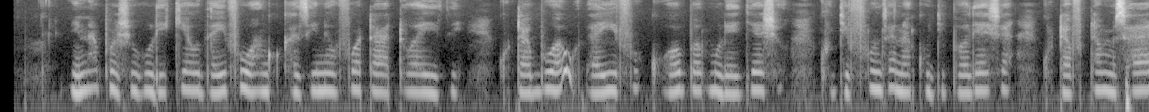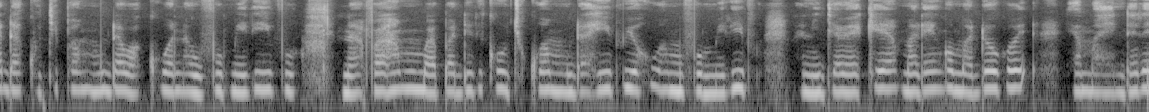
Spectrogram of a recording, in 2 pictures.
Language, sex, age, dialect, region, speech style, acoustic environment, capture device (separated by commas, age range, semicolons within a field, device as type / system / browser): Swahili, female, 25-34, Kenya - Mombasa, Kenya, happy; relaxed; focused, people talking; silence; appliances, mobile / Linux / Chrome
